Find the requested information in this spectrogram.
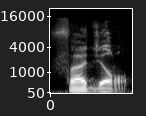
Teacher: جیم پہ قلقلہ کرنا ہے اور یہ را موٹی ہو جائے گی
